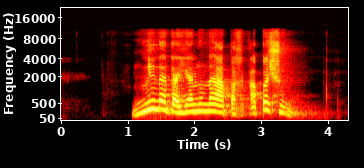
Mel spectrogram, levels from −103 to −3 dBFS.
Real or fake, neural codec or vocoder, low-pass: fake; codec, 44.1 kHz, 2.6 kbps, SNAC; 10.8 kHz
